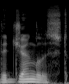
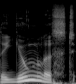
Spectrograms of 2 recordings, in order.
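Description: First: The name is said in a plain English way. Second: The name is said in a Scandinavian way.

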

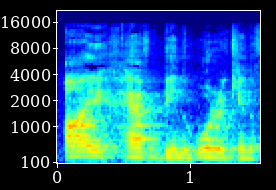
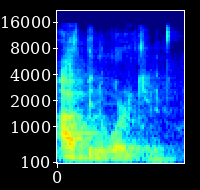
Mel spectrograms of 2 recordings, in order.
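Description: First: I and have are said as two full words. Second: I and have are merged into one syllable. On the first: The speaker calls it wrong. "Вместо того, чтобы сказать" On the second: The speaker calls it right. "я скажу I've been working"

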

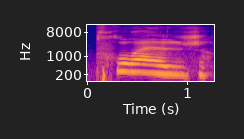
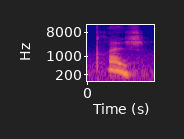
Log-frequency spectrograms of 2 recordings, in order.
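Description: First: Every sound in the word is clearly articulated. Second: The word is said quickly without sounding everything out. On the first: The speaker calls it right. "when you really sound out every sound in the word" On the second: The speaker calls it wrong. "than if you just go"

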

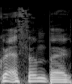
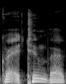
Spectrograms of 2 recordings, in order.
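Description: First: The surname is said the English way. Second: The surname is said the Swedish way. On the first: This is the older, familiar way of saying it. "Suddenly it went from" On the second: This is the newer way people started saying it. "That is the correct pronunciation"

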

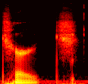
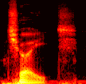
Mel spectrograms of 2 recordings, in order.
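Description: First: The word is said in a plain accent. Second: The word is said in a New Orleans Creole accent. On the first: This is not how the other person said it. "Not church" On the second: This is how the other person said it. "I just like the way he said church"

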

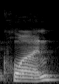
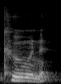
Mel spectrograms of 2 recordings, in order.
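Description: First: The name is said like 'kwan'. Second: The name is said like 'koon'. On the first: The speaker calls it wrong. "It's not the Quan" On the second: The speaker calls it right. "it's a Coon"

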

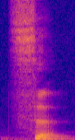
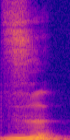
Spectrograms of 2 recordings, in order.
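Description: First: The z is a voiceless ts sound. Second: The z is a voiced dz sound. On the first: "La Z sorda ha il suono di TS" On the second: "la Z sonora, il cui suono è DZ"

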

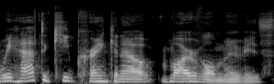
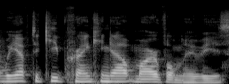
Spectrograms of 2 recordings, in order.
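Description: First: It is said with high energy. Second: It is said with low energy.

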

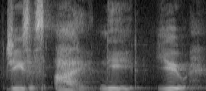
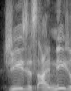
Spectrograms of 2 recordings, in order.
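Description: First: It is said at normal loudness. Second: It is cried out more loudly.

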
